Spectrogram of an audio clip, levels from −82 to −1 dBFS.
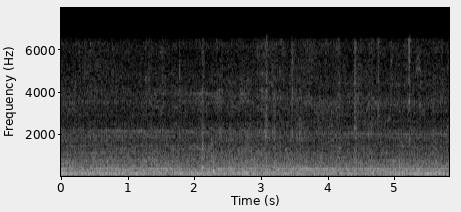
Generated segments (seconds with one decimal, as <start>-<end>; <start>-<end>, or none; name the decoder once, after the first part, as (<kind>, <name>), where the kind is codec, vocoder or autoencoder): none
